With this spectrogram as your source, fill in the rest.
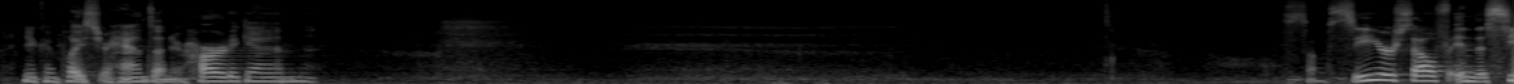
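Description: A woman speaks calmly and close by, giving instructions.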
